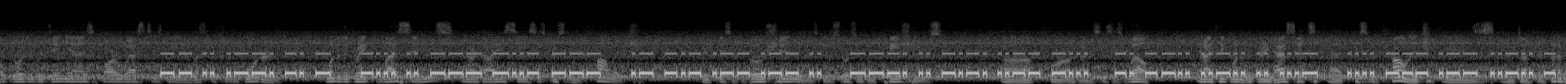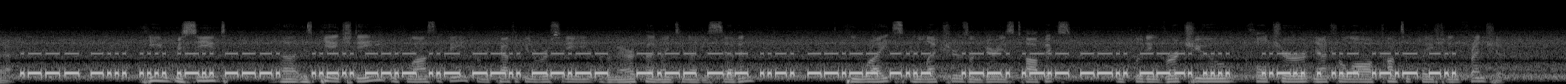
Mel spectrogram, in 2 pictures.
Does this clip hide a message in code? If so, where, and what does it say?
Yes: Morse code (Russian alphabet) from 1.5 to 30.3 s, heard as a keyed tone, hand-sent with a bug key, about 32 wpm, 530 Hz. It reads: МИПНТ БИОЬО АКВВИ ЧИЦЮБ НЗЭИЖ ХОВЭТ ЙБХЛЧ ЭЩУЗЪ ЫКФЪЬ ПЯЗЧХ ЭЕУЯД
